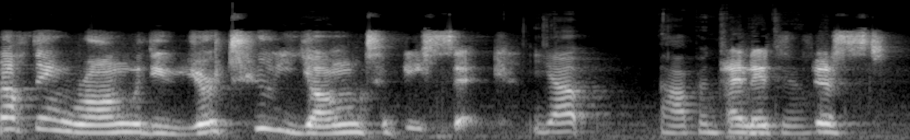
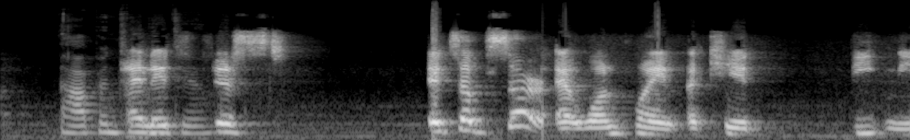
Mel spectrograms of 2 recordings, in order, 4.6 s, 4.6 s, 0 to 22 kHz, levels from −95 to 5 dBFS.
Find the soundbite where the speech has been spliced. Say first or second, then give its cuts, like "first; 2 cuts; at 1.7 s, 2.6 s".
second; 1 cut; at 2.7 s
